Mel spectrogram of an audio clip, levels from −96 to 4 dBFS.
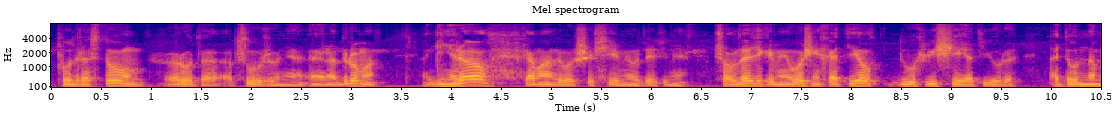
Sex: male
